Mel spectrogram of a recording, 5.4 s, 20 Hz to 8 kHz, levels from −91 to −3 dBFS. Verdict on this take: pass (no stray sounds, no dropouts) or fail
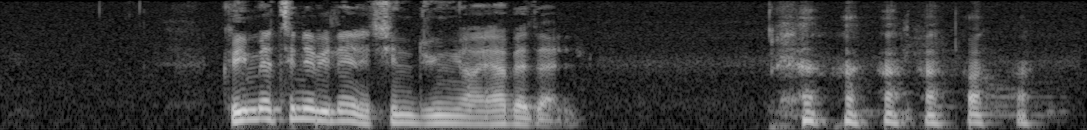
fail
